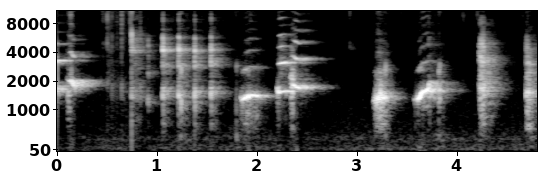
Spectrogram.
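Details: Male cockatiel sings a varied run of whistled notes, some clear and slurred, others harsh and chattering.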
